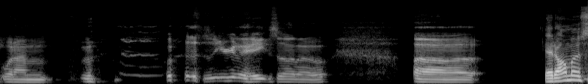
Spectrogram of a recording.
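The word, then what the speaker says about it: Sunn O))): know okay so yes it's not son o it's just son but it's spelled Sun s n n o parenthesis parentheses parenthesis so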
